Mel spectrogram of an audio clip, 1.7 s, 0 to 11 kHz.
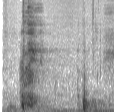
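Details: A 48-year-old man, Australia's Treasurer, has a coughing fit during a parliamentary speech and is then tested for coronavirus: two short, dry coughs about a second apart in a quiet room.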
